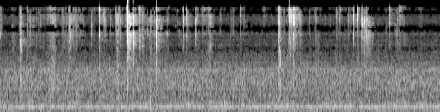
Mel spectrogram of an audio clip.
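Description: A small knife blade shaves and scrapes along the edge of a solid pink bar of soap held in the hands. Brief, bright scraping ticks and crackles scatter over a steady low hum that runs throughout. The level stays fairly even with only small peaks.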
